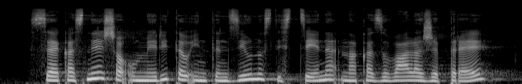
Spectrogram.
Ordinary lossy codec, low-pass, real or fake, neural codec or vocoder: none; 14.4 kHz; fake; vocoder, 44.1 kHz, 128 mel bands every 256 samples, BigVGAN v2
